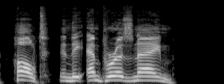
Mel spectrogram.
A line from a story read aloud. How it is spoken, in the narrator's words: I shouted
